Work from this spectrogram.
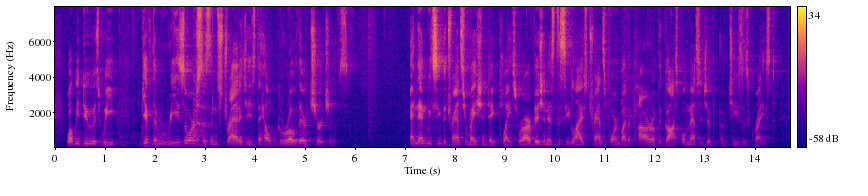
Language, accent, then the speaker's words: English; Saskatoon, Saskatchewan, Canada; now in Calgary, Canada; I'm from the Saskatoon area. Didn't know anybody in Calgary.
